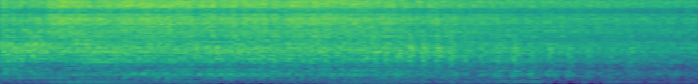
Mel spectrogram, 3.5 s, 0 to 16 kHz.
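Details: 2020 Ford F250 Tremor 7.3L V8 after dealer oil pump replacement (SSM51330), idling the night before it seized: a hard, regular deep knock about four per second; bottom end suspected.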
